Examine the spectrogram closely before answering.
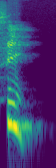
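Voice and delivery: fi said high and loud; teacher repeating fi clearly; contrastive fi. Shown as a demonstration. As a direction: punch fi to show the vowel. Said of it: "C'est pourquoi j'ai dit".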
